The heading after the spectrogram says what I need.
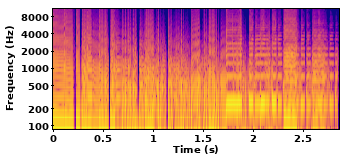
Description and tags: These short noise loops were made with a free buggy TB-303 emulator VST.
